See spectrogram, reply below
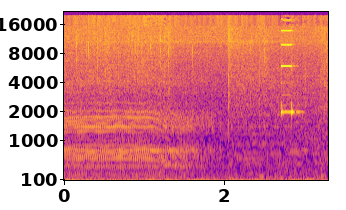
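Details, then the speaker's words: Steady motor hum as the Advocate automatic upper-arm blood pressure monitor cuff inflates after pressing power, falling away, then short beeps at completion in a home-use demonstration; automatic cuff inflation. "We're literally just going to push that power button, wait a moment, and it will inflate over time. It does beep to let you know it's working, and you will hear a little bit of noise."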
